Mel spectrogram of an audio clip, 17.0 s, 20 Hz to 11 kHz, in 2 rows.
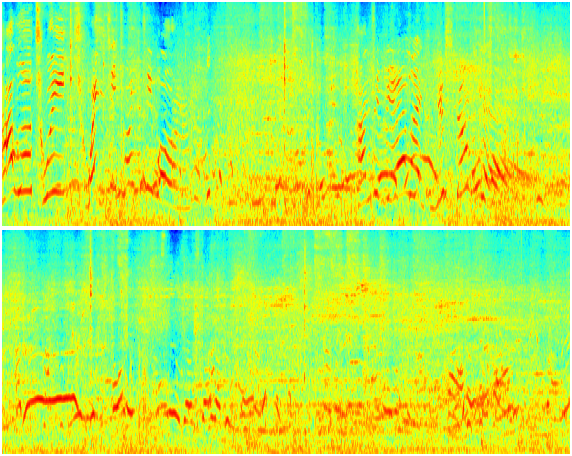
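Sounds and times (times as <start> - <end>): wind buffeting microphone: 0.0 - 17.0
riders shouting and whooping: 5.0 - 10.8.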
